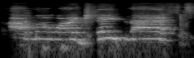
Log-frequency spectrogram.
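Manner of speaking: loud shout. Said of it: "the woman that shouts".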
